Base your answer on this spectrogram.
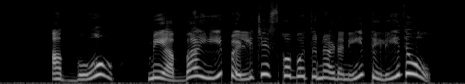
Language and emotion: Telugu, surprised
